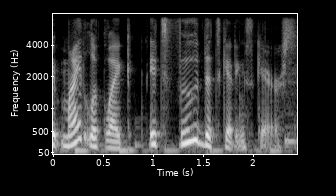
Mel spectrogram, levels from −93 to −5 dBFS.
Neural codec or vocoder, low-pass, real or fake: vocoder, 44.1 kHz, 128 mel bands every 512 samples, BigVGAN v2; 7.2 kHz; fake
